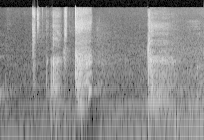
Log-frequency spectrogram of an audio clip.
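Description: A crying woman sniffling and sobbing into a tissue held to her face: a few short breathy bursts in the first second, then a longer, louder one about one and a half seconds in.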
